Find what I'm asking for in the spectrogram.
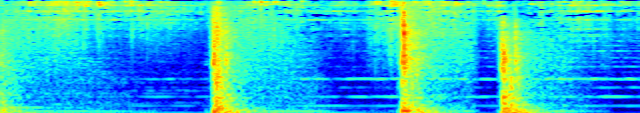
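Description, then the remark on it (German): Three heavy, deep footsteps approach, thudding one after another at an uneven pace, the last two coming quicker, each a dull booming impact over a faint steady hum. “Kasper und Boogerman nahmen im Besprechungsraum Platz und warteten eine gefühlte Ewigkeit, bis sie endlich schwere Schritte vernahmen, die näher zu kommen schienen.”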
